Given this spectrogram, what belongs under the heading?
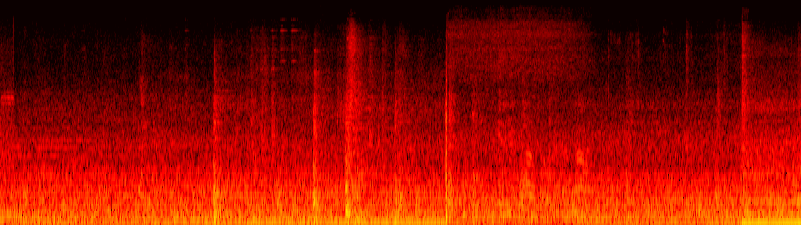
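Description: Gondwana Express pulling into Nagpur station, a steady heavy rumble of the train with scattered clanks and brakes, a shift in tone midway as it slows, voices faintly in the background.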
